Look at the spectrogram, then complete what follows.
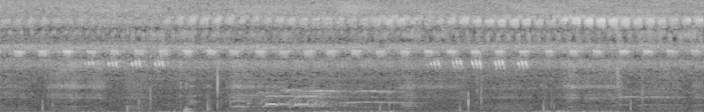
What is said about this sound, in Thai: ได้ยินเสียงไก่ยังขันอยู่เนาะ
